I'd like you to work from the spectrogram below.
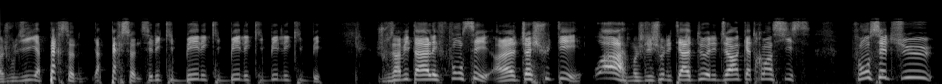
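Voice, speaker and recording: A young man runs through his betting tips in rapid, bright, slightly high speech. He gets hyped and urgent, hammering his picks again and again. The sound is dry and close, with no room around it. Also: no room sound. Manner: hyped, urgent, repeats himself. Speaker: sports betting tipster. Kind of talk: casual betting tips monologue.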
